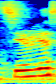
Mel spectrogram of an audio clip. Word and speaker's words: Sirius: The 10th one is He is the Lord of, there's a star called Sirius. It has the same pronunciation as the word, as being serious.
